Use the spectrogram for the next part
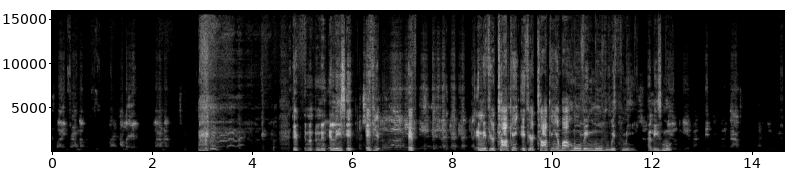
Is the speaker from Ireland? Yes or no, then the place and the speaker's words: no; Jamaica; As a Jamaican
